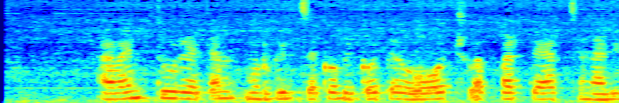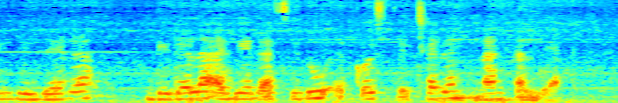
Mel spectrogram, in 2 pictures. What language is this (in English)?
Basque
